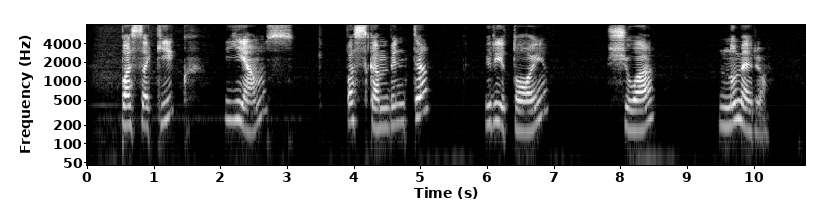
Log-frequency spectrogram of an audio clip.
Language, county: Lithuanian, Vilnius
